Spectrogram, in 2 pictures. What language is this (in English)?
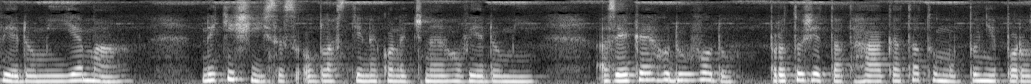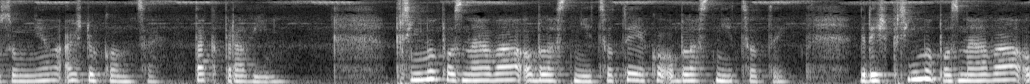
Czech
